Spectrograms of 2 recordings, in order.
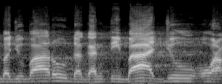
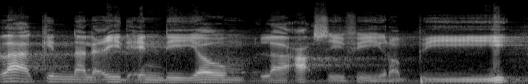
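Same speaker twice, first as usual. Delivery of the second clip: slow, low, soft recitation; Arabic recitation; 5 semitones lower, 5 dB quieter, much slower than usual. Acted. Preacher quoting Ali in Arabic, slow and hushed. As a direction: intone the Arabic saying slowly and reverently.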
